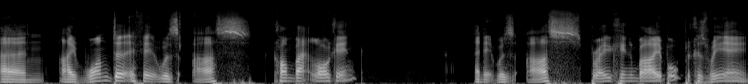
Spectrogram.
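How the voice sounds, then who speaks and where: On a very clean recording with a silent background, a man with vocal fry speaks at a fairly slow pace and medium pitch, with very wide pitch swings. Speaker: streamer and roleplay gamer. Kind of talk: rant.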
